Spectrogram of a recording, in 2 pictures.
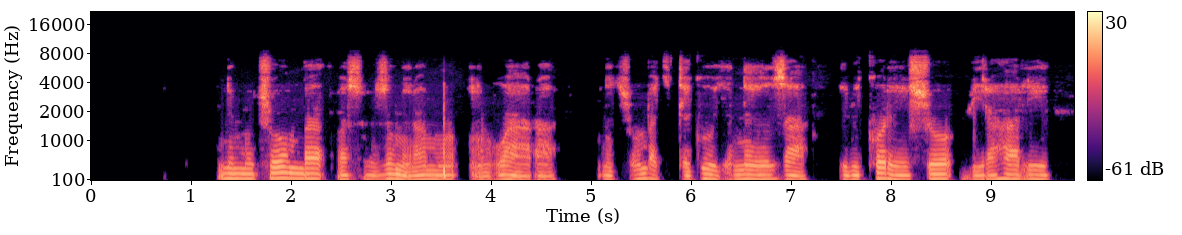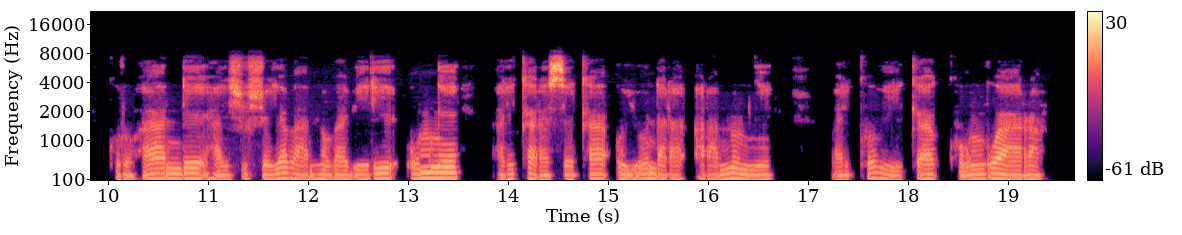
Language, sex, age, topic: Rundi, male, 36-49, education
